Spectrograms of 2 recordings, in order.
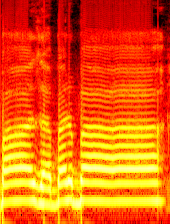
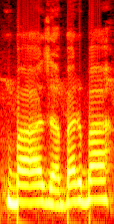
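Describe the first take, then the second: First: The final vowel is stretched out long. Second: The final vowel is short and quick. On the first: The speaker calls it wrong. "मज़ीद हम एक अलीफ का इजाफा कर रहे हैं, हमने इसे खींचना नहीं है" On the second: The speaker calls it right. "इन्हें जल्दी पढ़ा जाता है ... तो ये सही होगा"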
